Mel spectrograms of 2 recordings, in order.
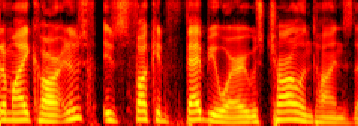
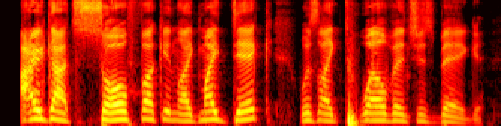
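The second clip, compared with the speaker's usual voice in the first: normal talking voice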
